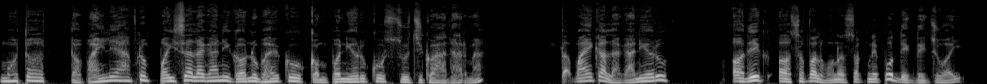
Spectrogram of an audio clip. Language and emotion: Nepali, fearful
